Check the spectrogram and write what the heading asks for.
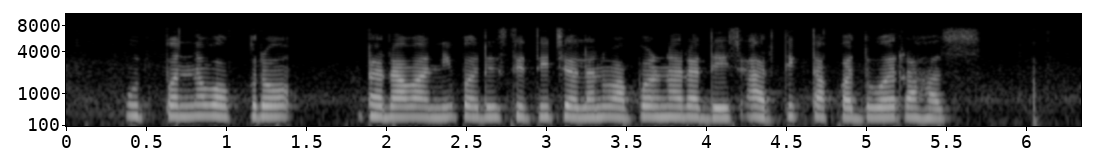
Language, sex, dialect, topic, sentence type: Marathi, female, Northern Konkan, banking, statement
